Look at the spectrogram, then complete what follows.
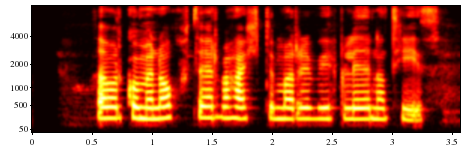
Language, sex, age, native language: Icelandic, male, 20-29, Icelandic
